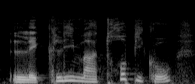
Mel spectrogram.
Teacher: even if we've got the plural form here, S, we don't pronounce the S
